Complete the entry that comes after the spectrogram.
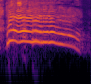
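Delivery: very high, loud shriek of joy; excited shriek. Retold or imitated. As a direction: let out a thrilled scream. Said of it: "and she goes".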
